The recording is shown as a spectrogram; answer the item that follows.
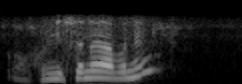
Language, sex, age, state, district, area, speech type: Assamese, male, 18-30, Assam, Golaghat, urban, conversation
